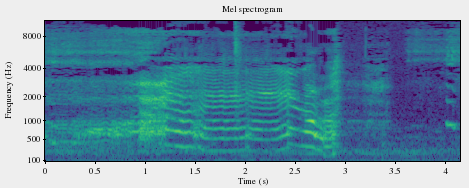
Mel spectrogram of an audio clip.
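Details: A pet Miniature Schnauzer puppy at dinner gives a high, wavering howl, drawn out and dropping at the end, begging for broccoli, which he loves.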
